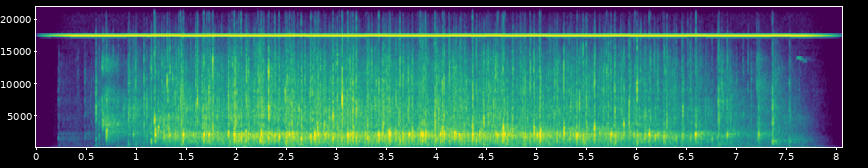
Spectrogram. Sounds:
applause
human group actions

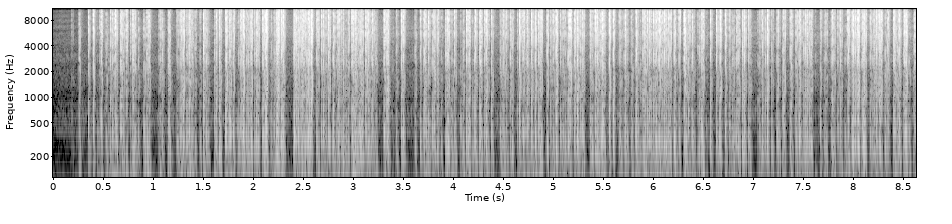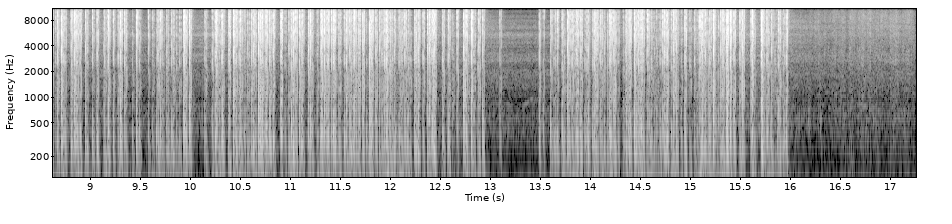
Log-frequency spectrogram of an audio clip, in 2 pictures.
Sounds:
fireworks
explosion

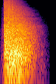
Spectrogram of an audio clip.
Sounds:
gunshot
explosion

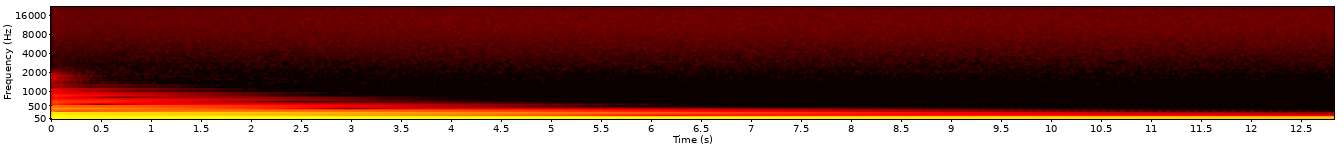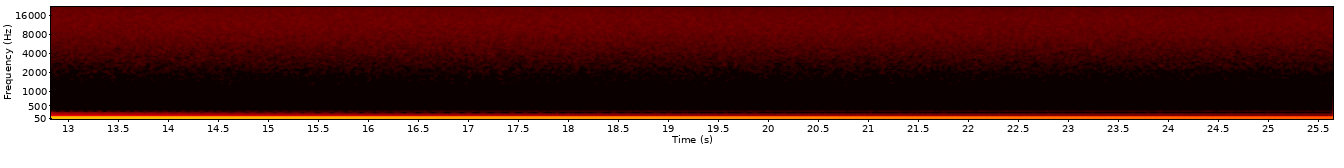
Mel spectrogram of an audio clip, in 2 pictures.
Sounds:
musical instrument
keyboard (musical)
piano
music

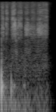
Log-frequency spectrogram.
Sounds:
domestic sounds
writing

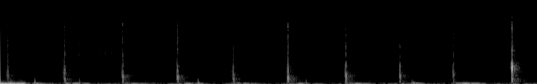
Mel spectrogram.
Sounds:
footsteps

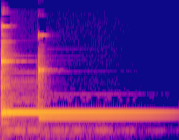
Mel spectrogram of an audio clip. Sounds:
doorbell
door
alarm
home sounds

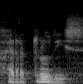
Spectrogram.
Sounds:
human voice

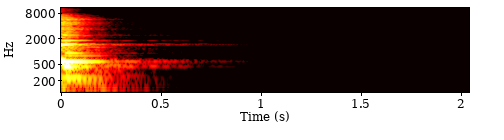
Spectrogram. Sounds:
cowbell
bell

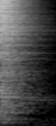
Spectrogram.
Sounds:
music
cymbal
percussion
musical instrument
hi-hat

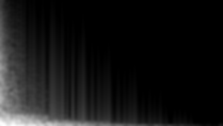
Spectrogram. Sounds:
drum
bass drum
music
musical instrument
percussion

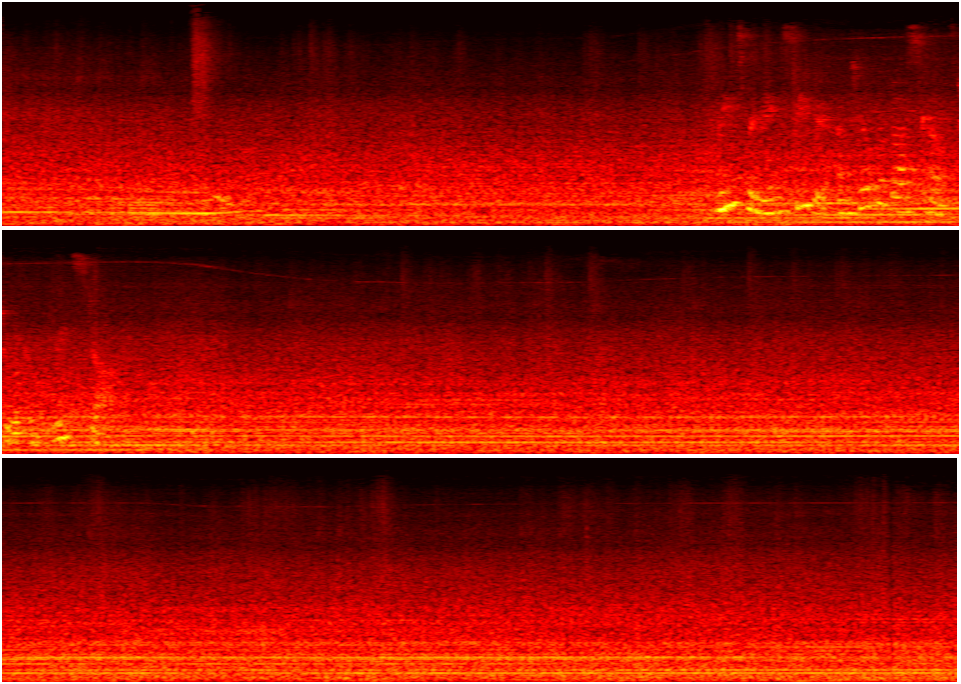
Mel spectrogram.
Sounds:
vehicle
bus
motor vehicle (road)

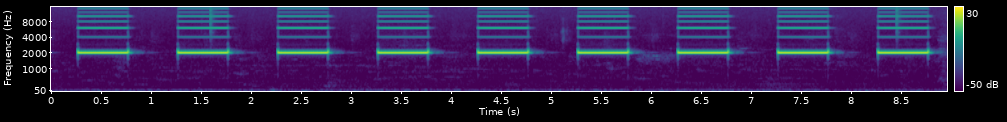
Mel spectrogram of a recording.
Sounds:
alarm

